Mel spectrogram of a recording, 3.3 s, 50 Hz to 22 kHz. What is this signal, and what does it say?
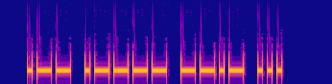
Morse code, heard as a keyed tone, about 25 wpm, 700 Hz. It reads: W1QS
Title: Easy Call Signs Repeated 3x - 25wpm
